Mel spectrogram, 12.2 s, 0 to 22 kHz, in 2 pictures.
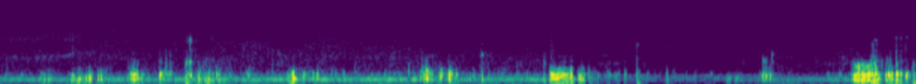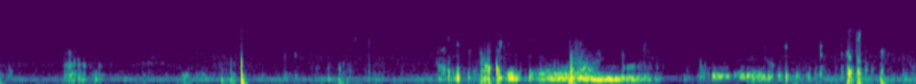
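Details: Bowel sounds recorded from a postpartum mother's abdomen at 2am, about two months after birth, stomach still not going down: repeated bubbling gurgles and squelching rumbles over a steady low hum; stomach rumbling.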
